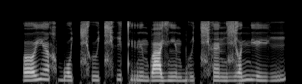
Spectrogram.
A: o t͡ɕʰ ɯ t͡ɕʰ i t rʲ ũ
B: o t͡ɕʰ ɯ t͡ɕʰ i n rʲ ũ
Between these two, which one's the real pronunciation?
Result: A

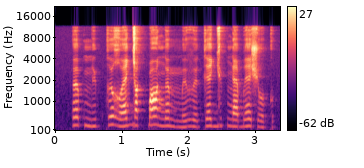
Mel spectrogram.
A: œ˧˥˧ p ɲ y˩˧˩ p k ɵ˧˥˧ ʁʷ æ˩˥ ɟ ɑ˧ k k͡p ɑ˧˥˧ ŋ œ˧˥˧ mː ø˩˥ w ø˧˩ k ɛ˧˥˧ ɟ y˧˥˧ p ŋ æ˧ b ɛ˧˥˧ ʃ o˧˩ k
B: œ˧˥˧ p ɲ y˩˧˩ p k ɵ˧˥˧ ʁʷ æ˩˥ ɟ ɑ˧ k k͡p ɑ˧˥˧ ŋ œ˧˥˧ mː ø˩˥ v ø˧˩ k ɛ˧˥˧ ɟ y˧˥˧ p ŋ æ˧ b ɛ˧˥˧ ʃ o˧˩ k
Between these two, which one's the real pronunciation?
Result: B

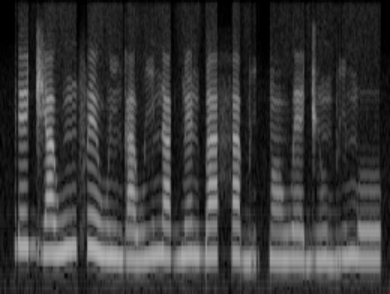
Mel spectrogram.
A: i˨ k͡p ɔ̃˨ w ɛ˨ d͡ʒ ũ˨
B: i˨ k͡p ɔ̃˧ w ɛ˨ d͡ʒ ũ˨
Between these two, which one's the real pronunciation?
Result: A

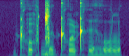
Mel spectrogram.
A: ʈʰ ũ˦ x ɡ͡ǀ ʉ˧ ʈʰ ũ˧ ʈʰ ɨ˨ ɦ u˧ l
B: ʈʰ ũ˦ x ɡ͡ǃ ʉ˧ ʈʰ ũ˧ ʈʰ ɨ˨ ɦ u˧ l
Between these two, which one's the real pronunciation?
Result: A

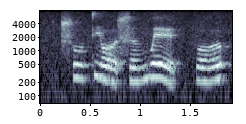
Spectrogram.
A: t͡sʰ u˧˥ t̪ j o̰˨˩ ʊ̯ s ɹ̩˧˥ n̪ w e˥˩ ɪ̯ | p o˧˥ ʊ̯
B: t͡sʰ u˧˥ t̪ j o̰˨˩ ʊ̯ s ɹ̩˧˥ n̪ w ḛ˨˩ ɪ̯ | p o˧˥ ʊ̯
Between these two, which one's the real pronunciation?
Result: A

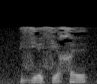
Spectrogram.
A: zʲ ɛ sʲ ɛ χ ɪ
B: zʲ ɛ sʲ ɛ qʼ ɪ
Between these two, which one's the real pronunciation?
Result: A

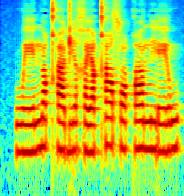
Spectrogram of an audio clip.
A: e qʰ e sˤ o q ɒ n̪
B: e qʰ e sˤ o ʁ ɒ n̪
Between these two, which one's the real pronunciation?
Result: A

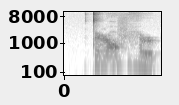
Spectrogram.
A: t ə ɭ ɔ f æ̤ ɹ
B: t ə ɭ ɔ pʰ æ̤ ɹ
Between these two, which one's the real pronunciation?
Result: A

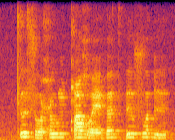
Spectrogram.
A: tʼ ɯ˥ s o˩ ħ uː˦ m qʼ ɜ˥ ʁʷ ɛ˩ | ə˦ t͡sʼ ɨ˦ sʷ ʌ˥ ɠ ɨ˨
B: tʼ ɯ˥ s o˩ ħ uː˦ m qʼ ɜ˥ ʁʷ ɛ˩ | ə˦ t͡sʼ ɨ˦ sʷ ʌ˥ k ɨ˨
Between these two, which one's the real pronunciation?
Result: A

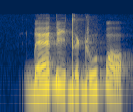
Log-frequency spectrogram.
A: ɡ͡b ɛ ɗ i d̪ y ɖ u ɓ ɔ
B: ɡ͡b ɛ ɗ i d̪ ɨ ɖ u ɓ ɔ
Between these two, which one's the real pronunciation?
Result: B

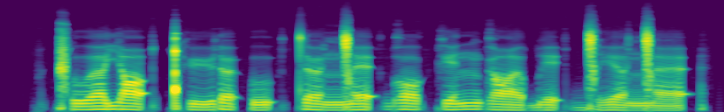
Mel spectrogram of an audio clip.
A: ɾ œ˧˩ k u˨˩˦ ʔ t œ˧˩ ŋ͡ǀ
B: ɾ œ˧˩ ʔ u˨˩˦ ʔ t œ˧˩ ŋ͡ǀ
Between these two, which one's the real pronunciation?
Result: B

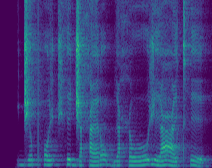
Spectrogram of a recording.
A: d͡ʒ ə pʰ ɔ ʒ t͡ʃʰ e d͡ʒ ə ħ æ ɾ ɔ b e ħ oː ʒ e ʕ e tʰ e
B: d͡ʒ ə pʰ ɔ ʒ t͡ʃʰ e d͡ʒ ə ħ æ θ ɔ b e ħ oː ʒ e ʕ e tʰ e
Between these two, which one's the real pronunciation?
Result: A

